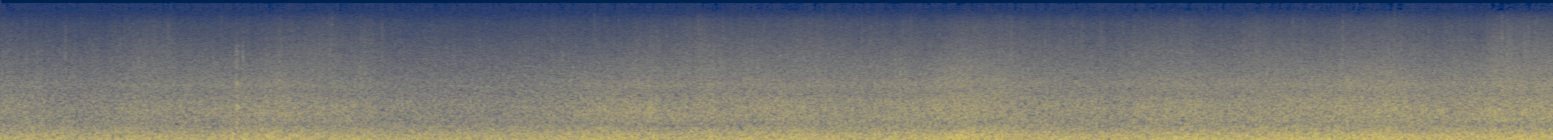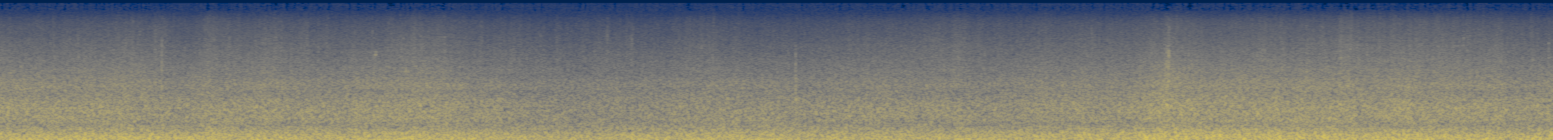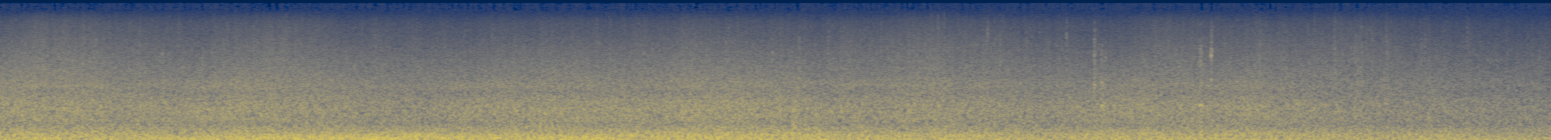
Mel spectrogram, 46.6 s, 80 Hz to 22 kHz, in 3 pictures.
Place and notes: stormy day (force 7) at the monument on the red cliffs, which reminds the battle of warns in 1345
wind blown elder tree
the city, the country & me: june 24, 2013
